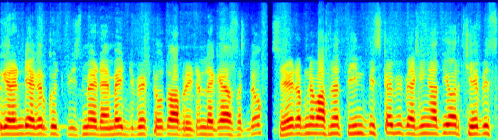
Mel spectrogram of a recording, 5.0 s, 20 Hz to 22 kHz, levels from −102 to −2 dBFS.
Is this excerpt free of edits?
no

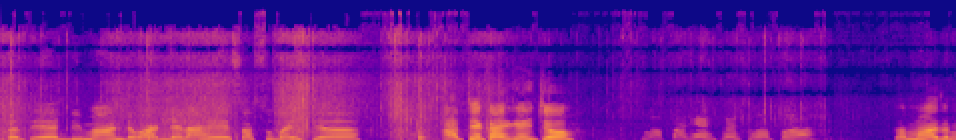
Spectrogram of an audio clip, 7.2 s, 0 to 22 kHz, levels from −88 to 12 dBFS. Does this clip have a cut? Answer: yes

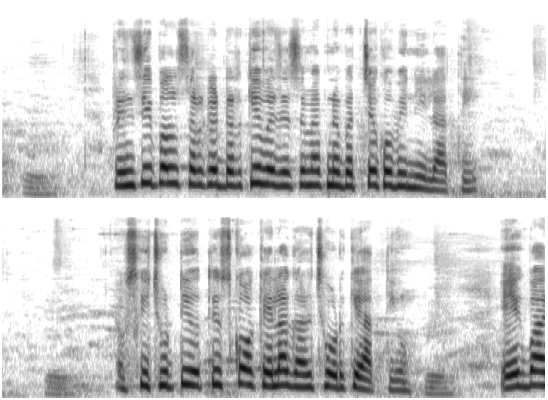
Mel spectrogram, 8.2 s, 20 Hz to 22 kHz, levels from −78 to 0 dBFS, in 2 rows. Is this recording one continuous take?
yes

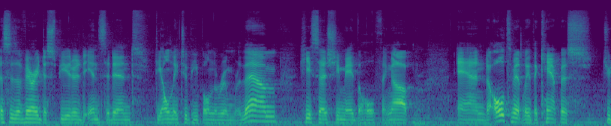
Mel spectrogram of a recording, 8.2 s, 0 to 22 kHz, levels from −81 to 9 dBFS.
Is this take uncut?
yes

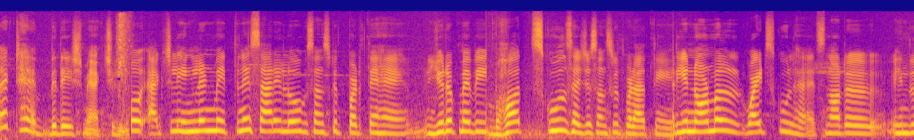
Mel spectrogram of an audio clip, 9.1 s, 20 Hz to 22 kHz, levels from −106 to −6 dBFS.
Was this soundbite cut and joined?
yes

